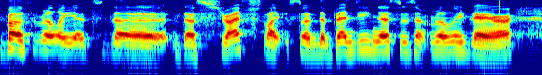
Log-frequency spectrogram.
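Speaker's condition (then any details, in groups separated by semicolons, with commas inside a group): Hemiglossectomy for tongue cancer; eating difficulty, avoids eating in public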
